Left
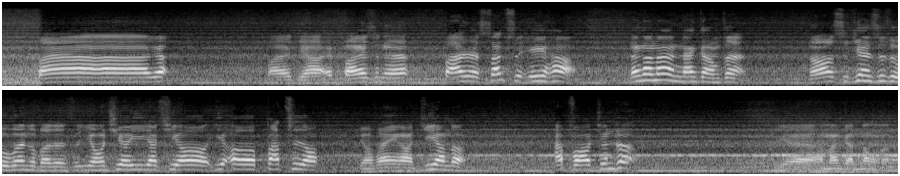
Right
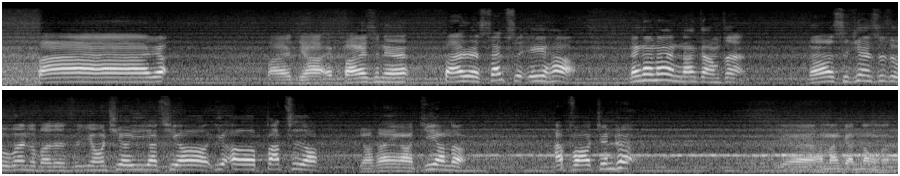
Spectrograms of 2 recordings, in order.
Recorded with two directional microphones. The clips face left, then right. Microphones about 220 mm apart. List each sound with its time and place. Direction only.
0.4 s speech: 5° left (ahead or behind)
2.7 s speech: centre (ahead or behind); by 4.8 s 15° right (ahead or behind)
4.8 s speech: centre (ahead or behind)
6.9 s speech: 20° left (ahead or behind)
8.1 s speech: 10° right (ahead or behind)
8.5 s speech: 25° left (ahead or behind)
10.1 s speech: 10° left (ahead or behind)
16.8 s speech: centre (ahead or behind)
